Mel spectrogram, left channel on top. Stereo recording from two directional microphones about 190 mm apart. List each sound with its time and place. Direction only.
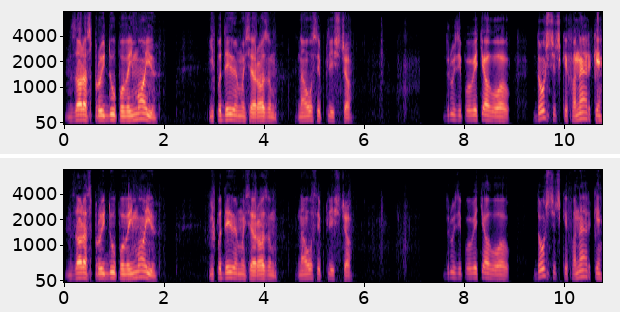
0.0 s speech: 15° left (ahead or behind)
7.6 s speech: 5° right (ahead or behind)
